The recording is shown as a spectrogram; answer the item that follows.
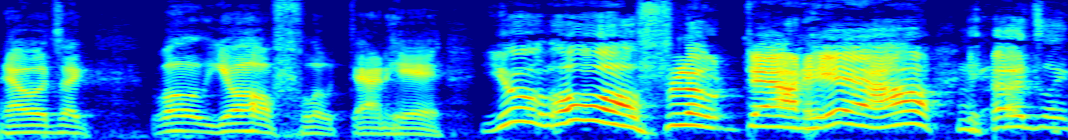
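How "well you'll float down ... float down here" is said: very loud, high, slow, drawn-out belted yell. Recalling a scene from a film he watched, doing a Tim Curry impression. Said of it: "becomes Tim Curry".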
